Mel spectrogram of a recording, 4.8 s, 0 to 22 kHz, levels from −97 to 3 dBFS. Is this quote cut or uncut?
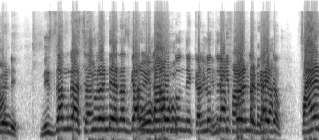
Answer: cut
